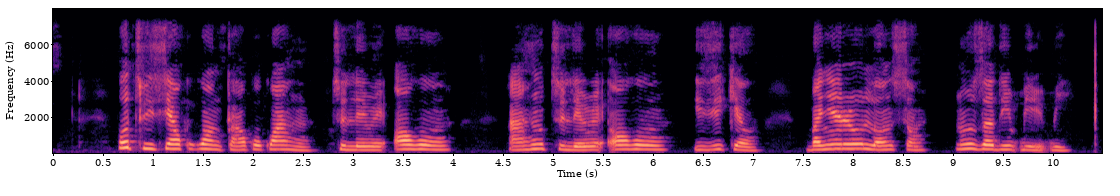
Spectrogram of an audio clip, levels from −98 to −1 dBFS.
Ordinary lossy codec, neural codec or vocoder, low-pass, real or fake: none; codec, 16 kHz, 8 kbps, FreqCodec, larger model; 7.2 kHz; fake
